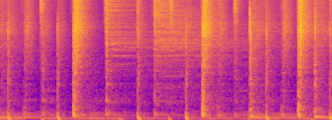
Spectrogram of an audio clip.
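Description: Gretsch Catalina Club drum kit with mahogany shells, tuned extremely low, played in a busy groove: quick strikes on the toms, snare and bass drum with cymbals, and the low drums ring on under each hit in a big, warm sound.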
